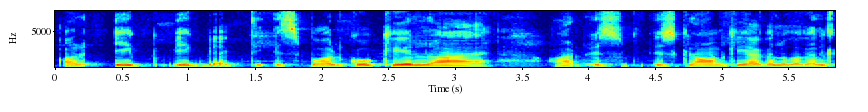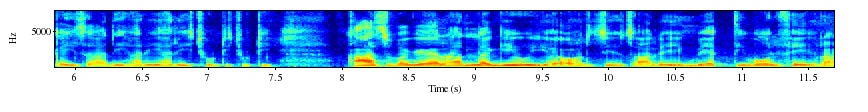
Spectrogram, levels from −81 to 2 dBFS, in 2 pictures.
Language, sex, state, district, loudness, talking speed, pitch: Hindi, female, Uttar Pradesh, Jalaun, -20 LUFS, 220 wpm, 150 Hz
